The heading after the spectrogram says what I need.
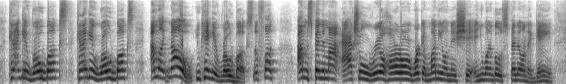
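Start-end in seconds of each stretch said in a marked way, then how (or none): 0.2-2.7 put-on desperate, pleading child's begging voice. Complaining about kids asking parents for Robux, imitating kids begging. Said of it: "be begging like it's crack".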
